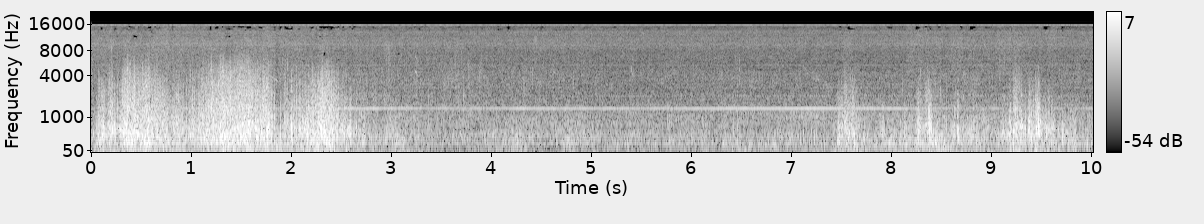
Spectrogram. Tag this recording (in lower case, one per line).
truck
vehicle
outside, rural or natural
